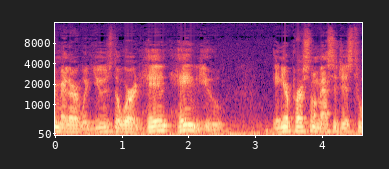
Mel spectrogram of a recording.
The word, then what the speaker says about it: HALEU: Haleu. Haleu.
